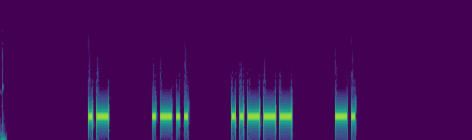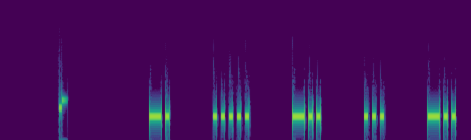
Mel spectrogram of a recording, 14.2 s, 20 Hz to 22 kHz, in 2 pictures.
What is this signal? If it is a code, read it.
Morse code, heard as a keyed tone, about 20 wpm, spaced as for 10 wpm, 700 Hz. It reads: AL2N N5DSD
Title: 095 Lesson 16g - Letter c - Call Signs 20wpm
